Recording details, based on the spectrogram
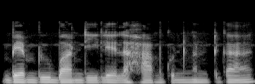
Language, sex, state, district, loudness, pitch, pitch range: Wancho, male, Arunachal Pradesh, Longding, -19 LUFS, 100 Hz, 100-105 Hz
